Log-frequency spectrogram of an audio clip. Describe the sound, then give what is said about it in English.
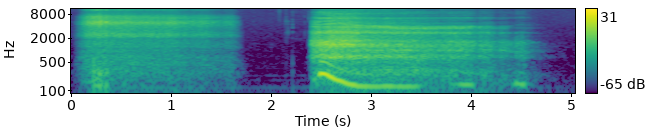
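A deep belly breath: a soft, breathy inhale, a brief pause, then a longer audible exhale that carries a low voiced sighing tone and trails off in a few small puffs. “then take a breath, which sounds like this”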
